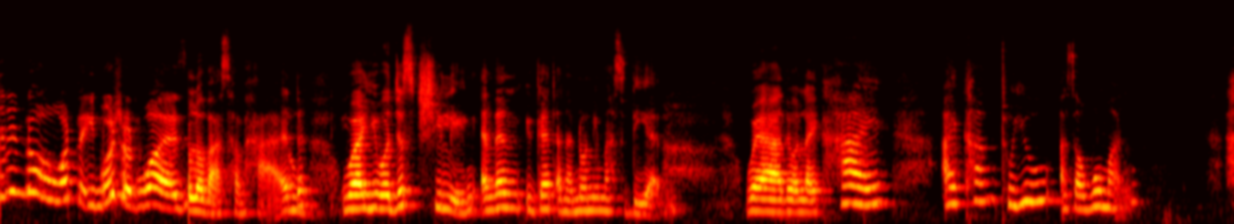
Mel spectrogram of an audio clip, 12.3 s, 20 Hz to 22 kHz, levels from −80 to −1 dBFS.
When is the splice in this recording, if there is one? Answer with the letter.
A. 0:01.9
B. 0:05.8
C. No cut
A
